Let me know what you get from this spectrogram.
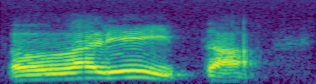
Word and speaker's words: Lolita: Lolita. Now comes the rush. – Note, by the way, that the first syllable of her name sounds more like an R sound than the O sound. Lalita, свет моей жизни, огонь моих чресел, грех мой, душа моя, Лалита.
